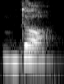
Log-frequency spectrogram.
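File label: "do", Proto-Indo-European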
